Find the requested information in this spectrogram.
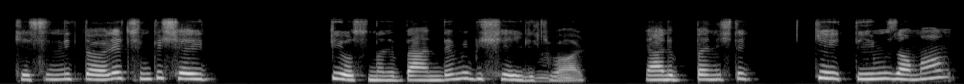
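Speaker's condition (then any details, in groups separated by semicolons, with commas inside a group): Stuttering; failed 10-15 day cure center in Turkey, tongue and jaw exercises, practiced speech modification; part-word and sound repetitions, frequent fillers e and hani; prolonged sounds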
